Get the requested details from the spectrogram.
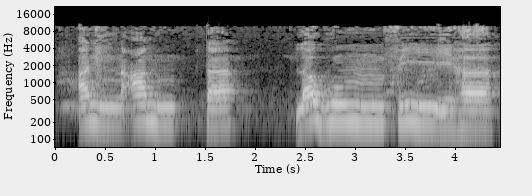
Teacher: Jadi cara membacanya yang terang di bibir dengan mulut tutup dan harus lebih jelas diizharkan. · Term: izhar syafawi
